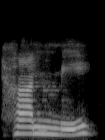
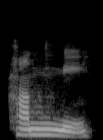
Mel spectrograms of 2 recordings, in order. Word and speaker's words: Hanmi: It's spelled Hanmi. So you'd think it would be Hanmi. It's not Hanmi or Hamni. It's sort of this neat Japanese thing. Hammi. It's this M sound.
